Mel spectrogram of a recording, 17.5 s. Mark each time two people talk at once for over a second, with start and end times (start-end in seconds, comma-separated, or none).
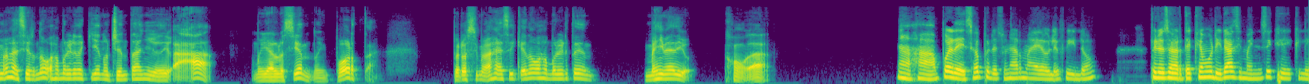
none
